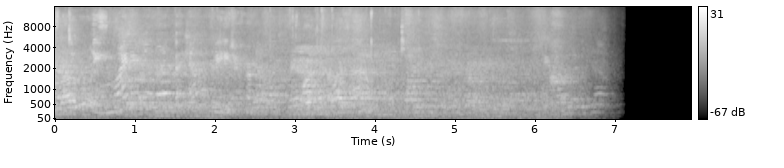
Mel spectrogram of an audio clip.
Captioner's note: background conversations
